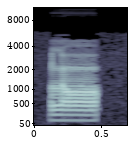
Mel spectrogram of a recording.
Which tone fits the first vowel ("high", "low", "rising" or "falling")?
low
